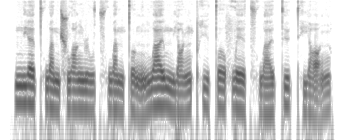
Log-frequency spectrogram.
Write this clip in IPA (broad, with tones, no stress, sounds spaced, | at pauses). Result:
n̪ j ɛ˥˧ t̪ʰ w a˥˩ n ʂ w ɑ˥ ŋ ɻ u˧˥ t͡sʰ w a˥˩ n t̪ ɤ̰˨˩ ŋ n̪ w a˥ ɪ̯ m j ɑ˧˥ ŋ pʰ i˥˩ t̪ ɤ˥ f w e˥˩ ɪ̯ t͡sʰ w a˧˥ ɪ̯ t̪ y˥ t̪ʰ j ɑ̰˨˩˦ ŋ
